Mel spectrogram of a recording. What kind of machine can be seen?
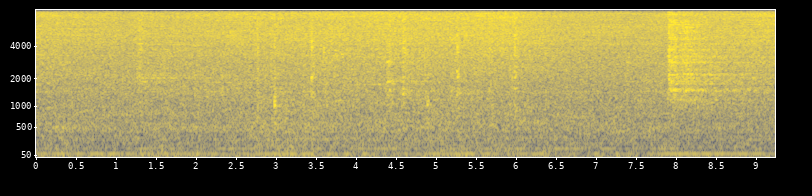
fan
